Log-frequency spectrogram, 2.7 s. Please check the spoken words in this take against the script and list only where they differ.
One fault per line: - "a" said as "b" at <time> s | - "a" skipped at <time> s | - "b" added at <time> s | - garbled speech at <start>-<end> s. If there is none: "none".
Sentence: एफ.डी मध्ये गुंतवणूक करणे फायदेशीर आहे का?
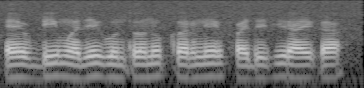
none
